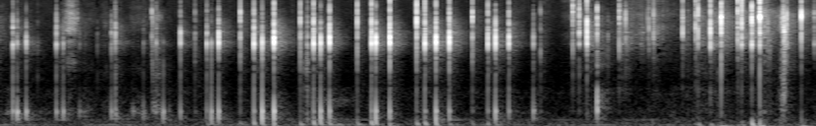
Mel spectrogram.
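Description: Long nails scratch and tap the hard, clear, glitter-filled plastic dome of a palm-sized oval massage brush. The result is a rapid, uneven run of crisp, bright clicks and scratchy crackles. Each sound is dry and dies away almost instantly, with very little low end.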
